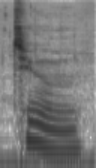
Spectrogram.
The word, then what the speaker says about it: tomb: example and next one tomb so it has a strong ooh ooh sound tomb and the tomb the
